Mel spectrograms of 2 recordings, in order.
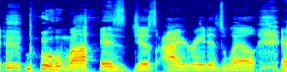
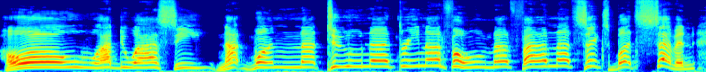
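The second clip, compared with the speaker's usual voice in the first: big high-pitched suspense count; dramatic reveal; 12 semitones higher, 5 dB louder, slower than usual. Acted. Narrator counting the approaching enemies, dramatic reveal. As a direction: build up the reveal, number by number.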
